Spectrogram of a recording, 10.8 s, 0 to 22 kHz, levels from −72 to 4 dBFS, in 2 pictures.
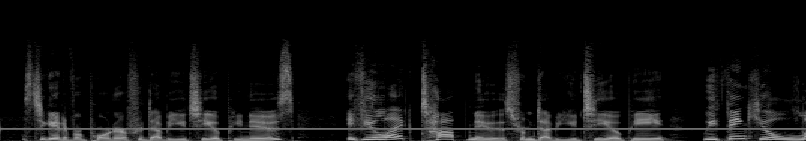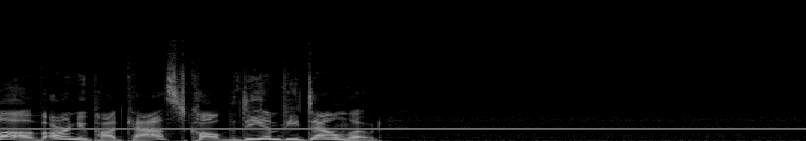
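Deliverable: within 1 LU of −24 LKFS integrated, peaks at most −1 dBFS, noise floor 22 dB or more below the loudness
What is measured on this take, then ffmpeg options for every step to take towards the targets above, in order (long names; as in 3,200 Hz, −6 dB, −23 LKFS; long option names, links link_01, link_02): interfering tone 1,900 Hz; level of the tone −34 dBFS; integrated loudness −27.0 LKFS; sample peak −11.0 dBFS; target loudness −24.0 LKFS
→ -af "bandreject=frequency=1900:width=30"
-af "volume=3dB"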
